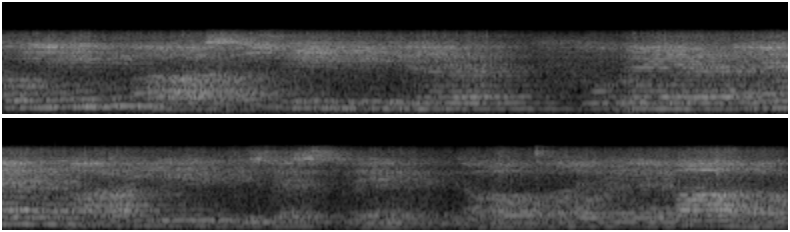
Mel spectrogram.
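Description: A group of Franciscan friars chanting a slow sacred melody as they walk in procession, men's voices holding long notes that step from pitch to pitch, with brief breaths between phrases.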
